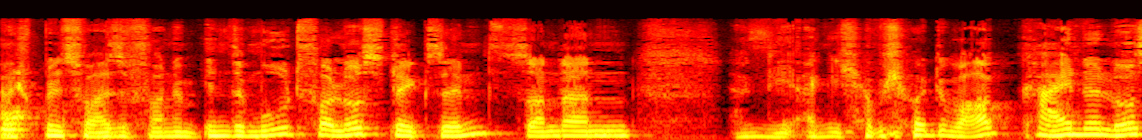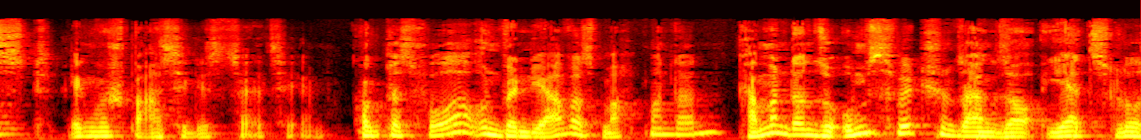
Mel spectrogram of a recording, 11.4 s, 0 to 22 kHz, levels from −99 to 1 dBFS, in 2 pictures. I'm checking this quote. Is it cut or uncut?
cut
